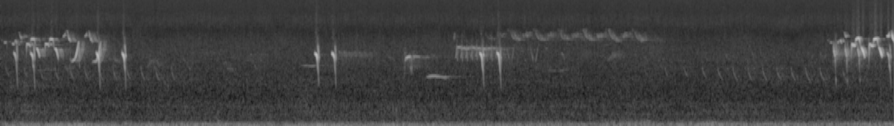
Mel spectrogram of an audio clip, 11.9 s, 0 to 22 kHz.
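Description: A wild bird, caught and measured that day, calls as it is released at 10 a.m.: bursts of sharp, high-pitched chirps and short trills at the start, middle and end, fairly faint over a steady low outdoor rumble. No one speaks.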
